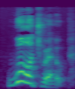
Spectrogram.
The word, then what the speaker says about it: wardrobe: yo digo y larga ya que la r en inglés standar no se pronuncia Así que es War War Drop Drop Drop recordad que para pronunciar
